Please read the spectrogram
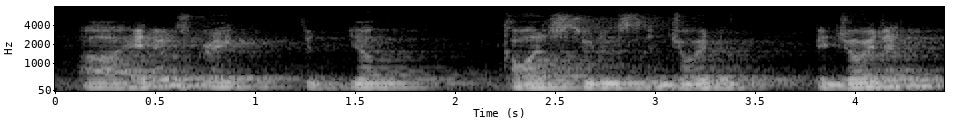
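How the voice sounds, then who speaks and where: Noticeable background noise and audible room echo surround a man speaking at a fairly slow pace. His pitch is fairly high and his intonation fairly even. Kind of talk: award presentation speech. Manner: quiet and reserved.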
